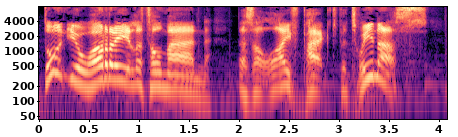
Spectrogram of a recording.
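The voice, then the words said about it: Put-on Scottish brogue, character voice. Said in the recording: “Have you always been Scottish? ... I don't know if you'd spun the accent wheel ... I've always had a Scottish brogue.”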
